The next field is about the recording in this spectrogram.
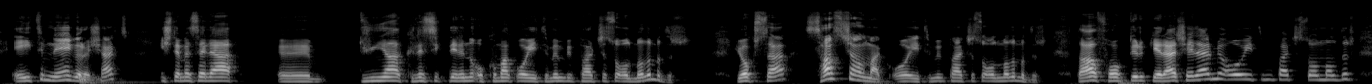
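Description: Lively intonation marks this man's fairly quick speech. His pitch is high and his tone bright and sharp. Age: 40s. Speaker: podcast co-host. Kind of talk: casual chat. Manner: hesitant with fillers.

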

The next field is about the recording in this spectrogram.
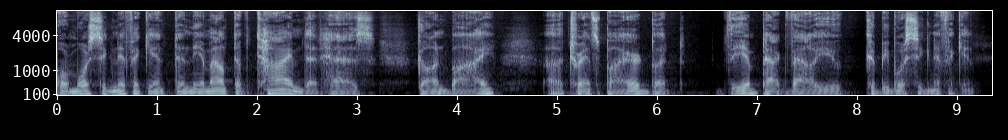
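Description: In a very clean recording with a silent background, a man with an American accent uses an ordinary speaking voice, lively intonation and a fairly slow pace. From Brooklyn, New York. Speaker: dentist and founder of a dental education center.

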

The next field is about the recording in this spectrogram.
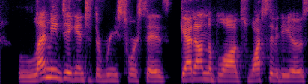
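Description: Against a quiet background, a woman with an American accent speaks at a very fast pace. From Texas, San Antonio. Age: 30s. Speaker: ministry founder and author. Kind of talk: interview.

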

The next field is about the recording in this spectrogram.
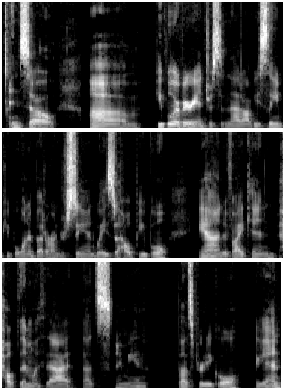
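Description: A woman's very deep, low voice with a Midwestern American accent, bright and sharp in tone, at a moderate pace with big swings in loudness, in a very clean recording with a silent background. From Dayton, Ohio. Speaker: podcast host, nonprofit director. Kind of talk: casual solo podcast intro. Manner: chatty, with many fillers.

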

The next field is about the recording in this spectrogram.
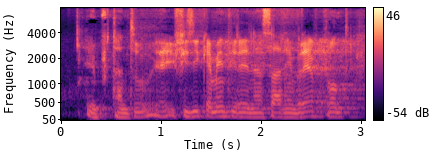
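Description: There is audible room echo and noticeable background noise. A man at medium pitch talks at a fairly quick pace with fairly even intonation. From Portugal, Viseu. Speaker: singer-songwriter. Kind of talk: radio interview. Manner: halting.

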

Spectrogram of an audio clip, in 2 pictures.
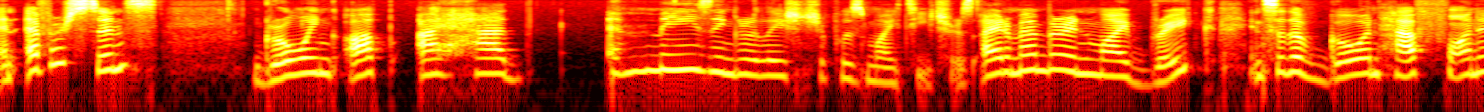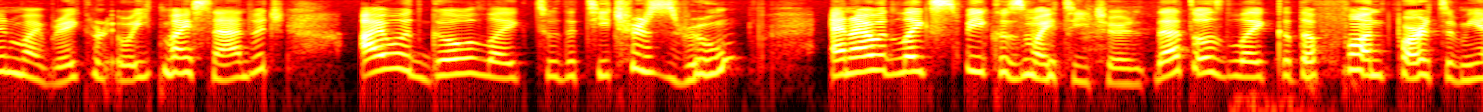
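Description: A high-pitched woman with an Arabic accent, lively intonation and a fairly quick pace, on a very clean recording with a silent background. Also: dry, close sound with no echo. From Egypt, Cairo. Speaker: professor. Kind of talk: interview.

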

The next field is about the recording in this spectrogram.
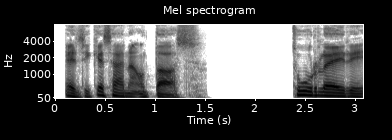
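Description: On a very clean recording with a silent background, a man talks in a somewhat breathy way. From Finland, Pieksämäki. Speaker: retired pastor. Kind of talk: casual chat. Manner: halting.

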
